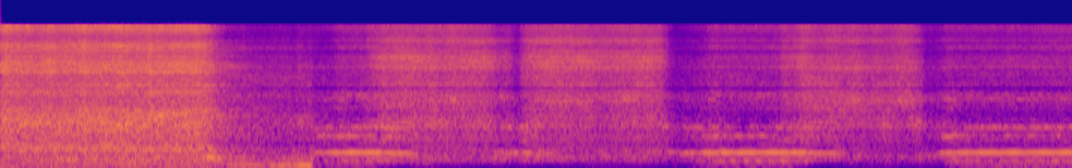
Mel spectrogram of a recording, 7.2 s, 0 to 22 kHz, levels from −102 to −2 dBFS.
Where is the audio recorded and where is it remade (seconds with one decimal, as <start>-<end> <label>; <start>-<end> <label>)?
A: 0.0-7.2 remade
